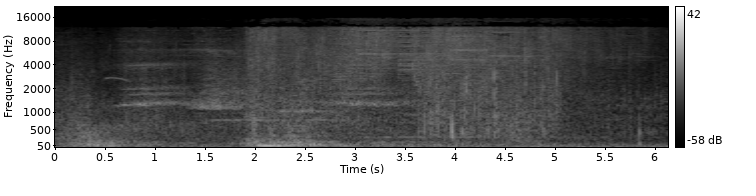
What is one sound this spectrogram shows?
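Sparks fizz and crackle.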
